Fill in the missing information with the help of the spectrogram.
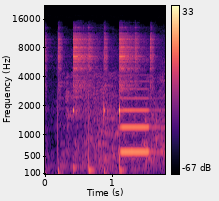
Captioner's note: laughter; note two plays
